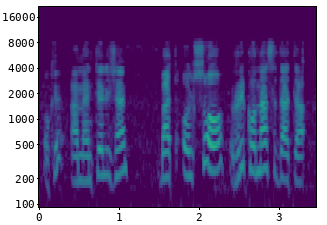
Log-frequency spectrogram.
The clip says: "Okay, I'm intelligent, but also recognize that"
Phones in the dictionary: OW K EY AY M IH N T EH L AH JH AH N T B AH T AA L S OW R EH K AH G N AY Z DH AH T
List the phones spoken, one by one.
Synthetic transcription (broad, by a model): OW K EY AY M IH N T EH L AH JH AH N T B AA T AA L S OW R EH K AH N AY S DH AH T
